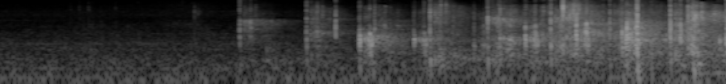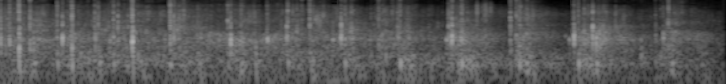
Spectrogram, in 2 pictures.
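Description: Audience applauding: a few scattered claps about a second in, building quickly into dense, steady applause.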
